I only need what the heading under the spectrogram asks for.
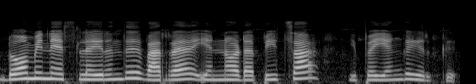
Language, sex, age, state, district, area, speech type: Tamil, female, 30-45, Tamil Nadu, Kallakurichi, rural, read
